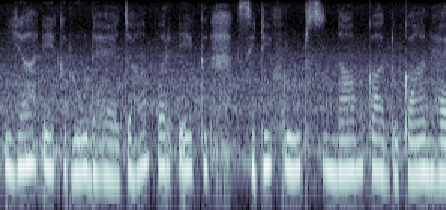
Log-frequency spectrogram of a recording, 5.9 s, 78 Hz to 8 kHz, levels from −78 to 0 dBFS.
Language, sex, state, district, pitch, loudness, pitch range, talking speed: Hindi, female, Jharkhand, Deoghar, 195 Hz, -15 LUFS, 180-200 Hz, 130 wpm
